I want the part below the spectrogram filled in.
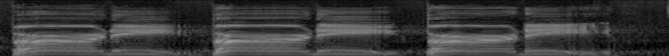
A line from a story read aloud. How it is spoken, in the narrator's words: Trump supporters who shout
